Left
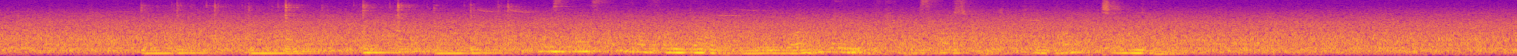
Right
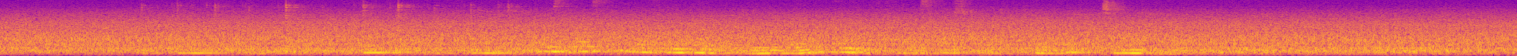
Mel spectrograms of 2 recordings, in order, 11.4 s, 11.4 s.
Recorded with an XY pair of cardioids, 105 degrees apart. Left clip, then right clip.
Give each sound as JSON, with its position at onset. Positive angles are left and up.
{"t": 1.1, "sound": "a guitar", "azimuth_deg": 45, "distance_m": 2.0}
{"t": 4.0, "sound": "a woman speaking", "azimuth_deg": 50, "distance_m": 4.5}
